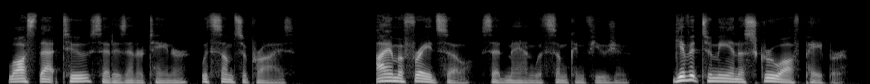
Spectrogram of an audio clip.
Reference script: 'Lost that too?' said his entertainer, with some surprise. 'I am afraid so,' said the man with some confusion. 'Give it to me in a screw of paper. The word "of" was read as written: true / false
false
